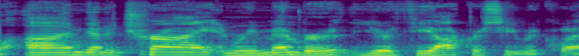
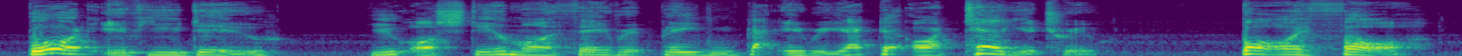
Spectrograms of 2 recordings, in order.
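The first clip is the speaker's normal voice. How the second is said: mock British accent. Host defying viewer's advice to drop it, mock British accent. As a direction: put on an exaggerated British accent. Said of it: "if you never attempted a British accent".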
